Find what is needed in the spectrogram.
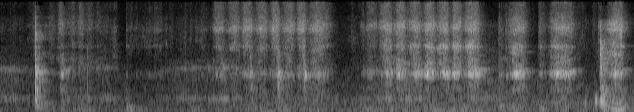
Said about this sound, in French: Un bon coup de brosse.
